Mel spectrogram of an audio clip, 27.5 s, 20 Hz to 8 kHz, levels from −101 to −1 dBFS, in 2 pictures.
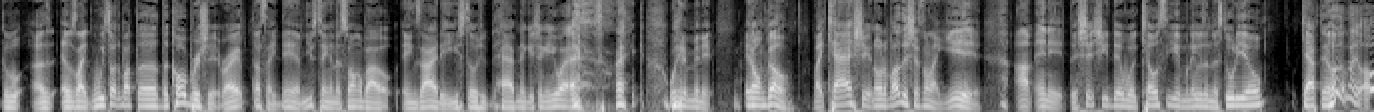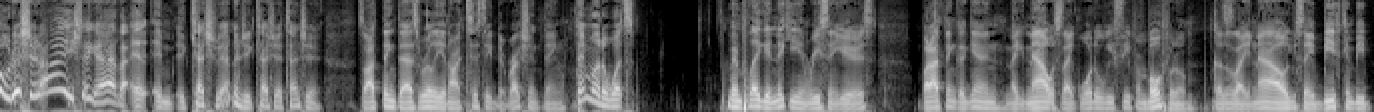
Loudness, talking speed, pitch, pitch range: -24 LUFS, 265 wpm, 115 Hz, 100-140 Hz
